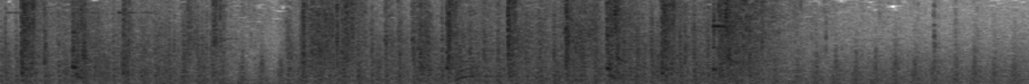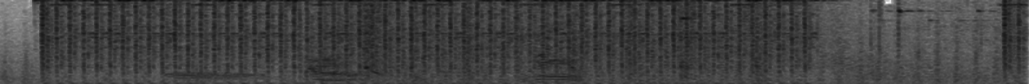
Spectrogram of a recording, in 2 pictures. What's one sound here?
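A heavy machine gun fires rapid bursts.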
